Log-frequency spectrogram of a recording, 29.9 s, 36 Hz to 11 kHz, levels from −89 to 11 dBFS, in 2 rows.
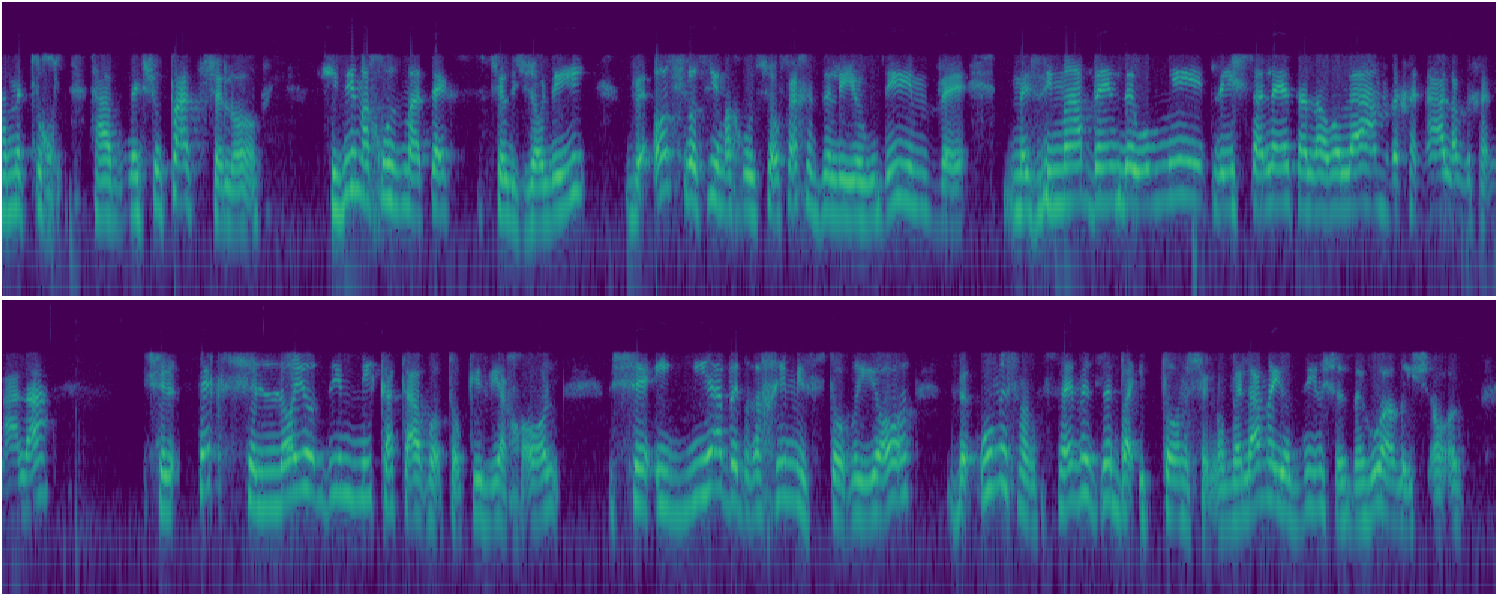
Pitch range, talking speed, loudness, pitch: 180-235 Hz, 90 wpm, -27 LUFS, 205 Hz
